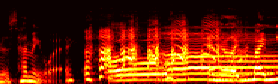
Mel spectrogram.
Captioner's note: laughter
